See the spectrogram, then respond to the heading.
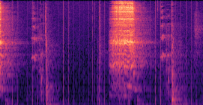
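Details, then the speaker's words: Subaru WRX clutch: sharp high squeaks with each pedal stroke over faint ticking, varying with rain, dryness and heat; not the release bearing, clutch pedal squeak later fixed. "so number one if you have had trouble with a squeaky clutch and I'll put it clip in right now it sounds like this"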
